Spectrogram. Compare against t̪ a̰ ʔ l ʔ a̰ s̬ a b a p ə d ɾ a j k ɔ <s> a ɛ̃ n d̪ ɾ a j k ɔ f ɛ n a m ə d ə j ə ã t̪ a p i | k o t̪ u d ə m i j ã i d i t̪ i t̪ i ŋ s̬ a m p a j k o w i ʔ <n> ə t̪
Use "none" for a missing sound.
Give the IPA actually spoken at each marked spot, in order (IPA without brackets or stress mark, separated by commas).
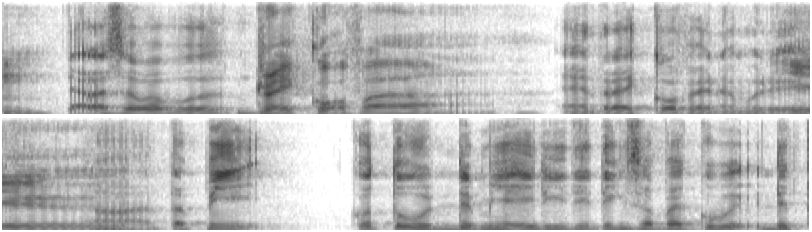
f, d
